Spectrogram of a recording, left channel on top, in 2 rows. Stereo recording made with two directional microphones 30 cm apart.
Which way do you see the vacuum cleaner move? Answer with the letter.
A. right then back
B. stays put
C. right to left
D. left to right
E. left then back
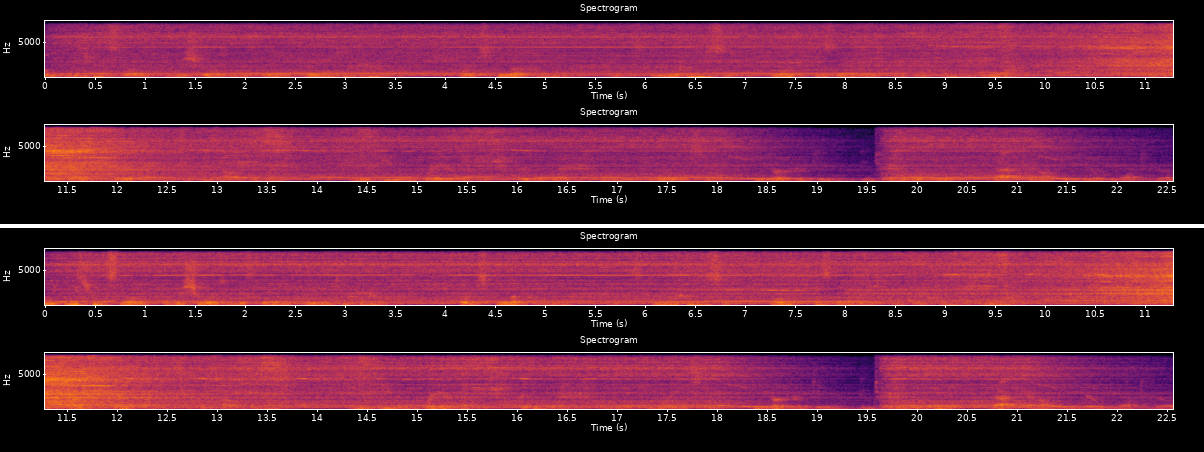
B.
